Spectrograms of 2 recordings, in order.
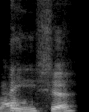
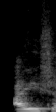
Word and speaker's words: Aisha: Is it Asia or Aisha? Because Aisha. Aisha, okay, she spells her name the same way.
